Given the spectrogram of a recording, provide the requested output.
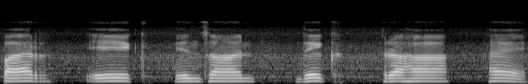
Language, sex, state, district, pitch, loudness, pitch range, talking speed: Hindi, male, Madhya Pradesh, Katni, 150 Hz, -17 LUFS, 145-180 Hz, 70 wpm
